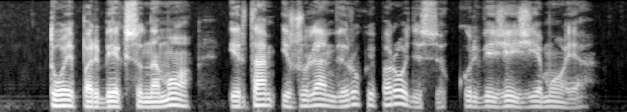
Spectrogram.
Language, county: Lithuanian, Kaunas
